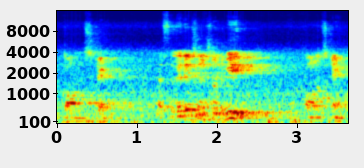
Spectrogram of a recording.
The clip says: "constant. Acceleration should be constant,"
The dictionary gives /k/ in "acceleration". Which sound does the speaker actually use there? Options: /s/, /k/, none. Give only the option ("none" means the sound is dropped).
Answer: none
